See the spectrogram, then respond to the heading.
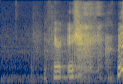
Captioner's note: chuckles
